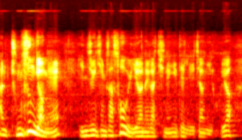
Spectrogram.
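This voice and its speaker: Very wide pitch swings mark a man's speech. His voice is somewhat breathy. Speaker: certification consultant presenting info session. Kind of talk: online information session presentation. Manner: fast.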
